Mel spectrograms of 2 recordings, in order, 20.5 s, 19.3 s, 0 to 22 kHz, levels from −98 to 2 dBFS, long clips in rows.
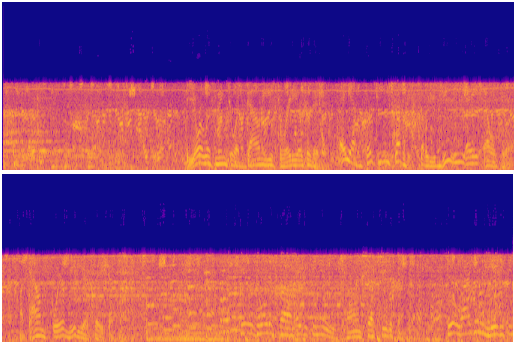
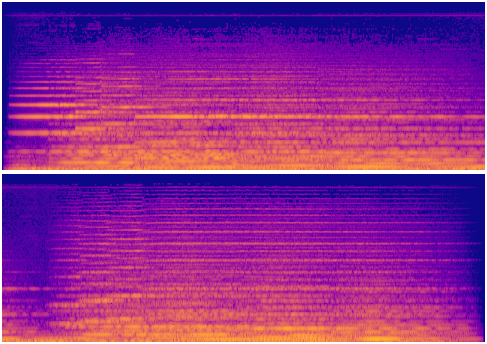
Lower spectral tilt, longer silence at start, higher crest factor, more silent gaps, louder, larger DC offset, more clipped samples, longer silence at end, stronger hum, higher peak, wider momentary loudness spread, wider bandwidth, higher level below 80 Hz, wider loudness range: first, -10 dB/octave vs -6.5 dB/octave; about the same, 0 s vs 0.1 s; about the same, 16 dB vs 14 dB; neither; first, -15 LUFS vs -23 LUFS; neither; neither; second, 0 s vs 0.15 s; neither; first, 0 dBFS vs -8 dBFS; second, 4 LU vs 12 LU; second, 3.4 kHz vs 16.5 kHz; about the same, -28 dBFS vs -28 dBFS; second, 2 LU vs 6 LU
